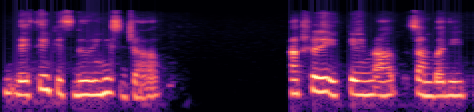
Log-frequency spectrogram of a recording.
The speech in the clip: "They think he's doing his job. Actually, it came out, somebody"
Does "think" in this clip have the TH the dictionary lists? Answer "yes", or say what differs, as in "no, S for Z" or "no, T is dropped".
no, T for TH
